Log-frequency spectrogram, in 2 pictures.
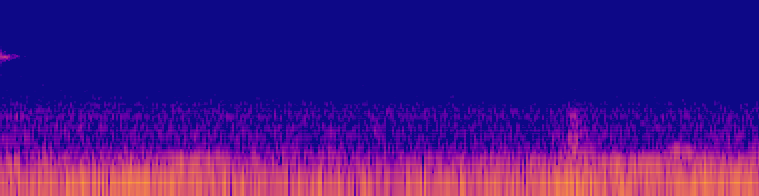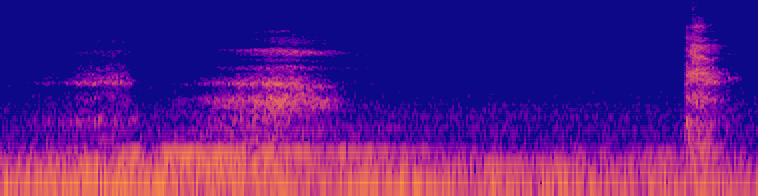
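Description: A person breathing audibly during a silence over a steady low hum: a short breath about eight seconds in, then a longer, louder breath out about ten seconds in.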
